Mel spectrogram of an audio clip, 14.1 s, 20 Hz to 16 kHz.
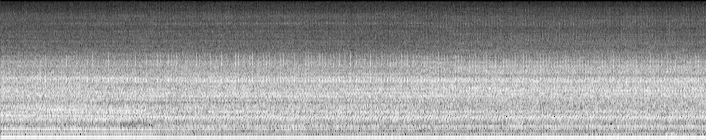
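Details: Renault Logan 1.6 16-valve, 19,000 km with the noise: steady idle with rapid light knock about three or four a second, uneven, heard only around 2000 rpm; dealers unsure, latest guess hydraulic lifter, owner suspects otherwise.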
